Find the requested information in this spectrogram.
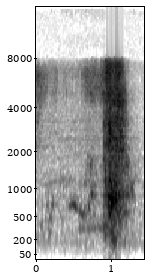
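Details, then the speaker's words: A quiet pause, then a short, loud airy whoosh with faint room noise as the speaker's own mechanical ventilator cycles air during his podcast. "My name is. That noise you're hearing is my ventilator, and thank you for tuning in to Page Turners They Were Not, my Star Wars podcast."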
